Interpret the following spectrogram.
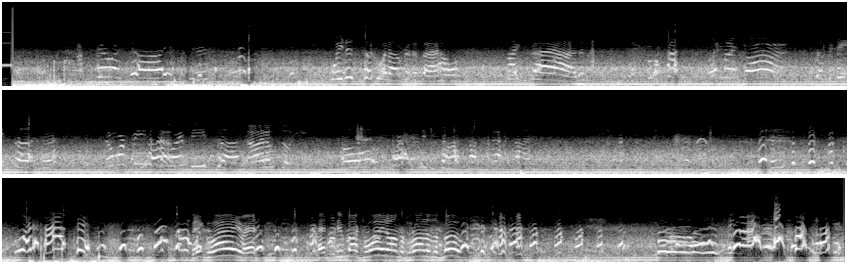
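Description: Pontoon boat's outboard motor running at a steady pitch under way, with voices and laughter over it.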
